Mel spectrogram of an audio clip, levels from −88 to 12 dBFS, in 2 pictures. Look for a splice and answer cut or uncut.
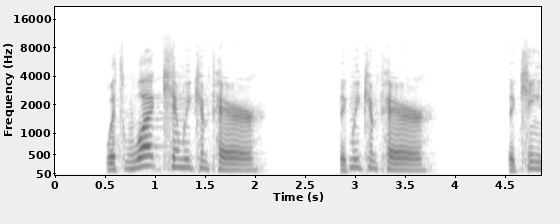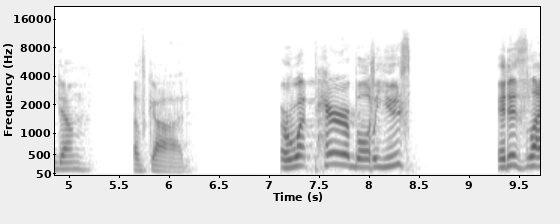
cut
